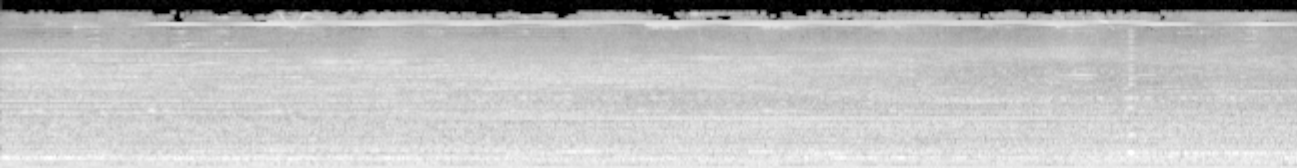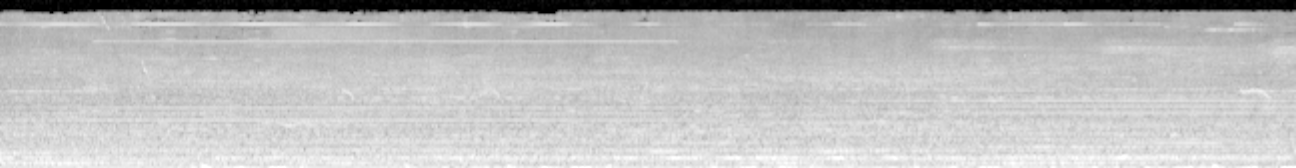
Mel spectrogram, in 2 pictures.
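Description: Experimental synthesizer drone music: a dense, steady wash of many sustained tones over noise. Sharp crackling spikes come in from about halfway through.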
